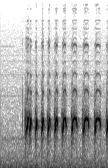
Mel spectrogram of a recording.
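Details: A local zebra dove's uncommon "dor tak kowor kowor" song, loud, close, rounded coo notes repeated rapidly and evenly, each slightly longer as the phrase goes on.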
